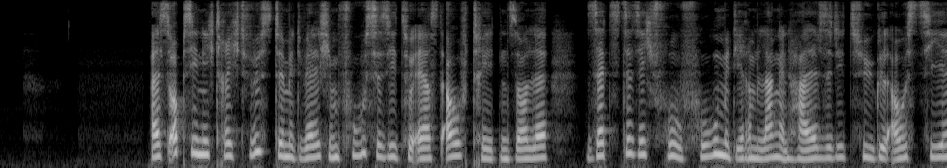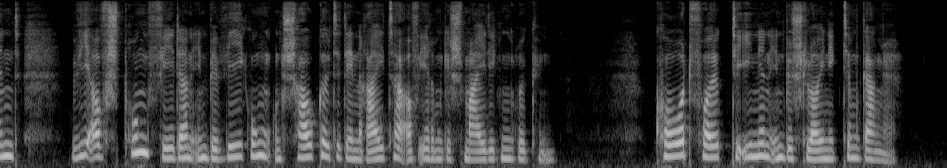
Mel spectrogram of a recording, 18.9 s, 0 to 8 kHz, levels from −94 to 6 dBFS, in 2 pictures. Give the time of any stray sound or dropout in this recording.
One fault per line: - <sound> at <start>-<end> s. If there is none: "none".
none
